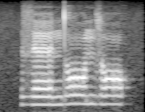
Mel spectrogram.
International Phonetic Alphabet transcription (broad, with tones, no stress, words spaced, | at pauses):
zɛː˧ndɔː˥nzɔ˥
